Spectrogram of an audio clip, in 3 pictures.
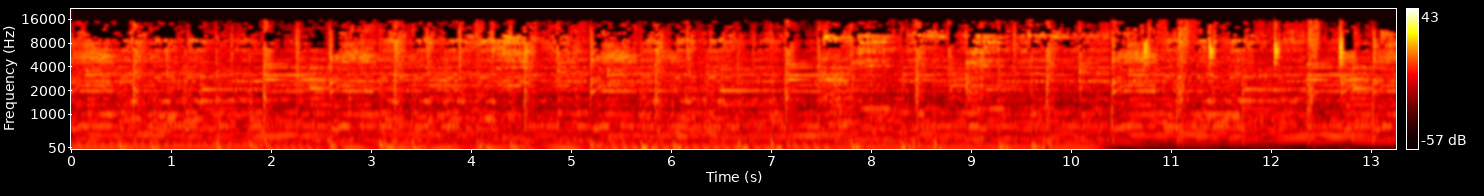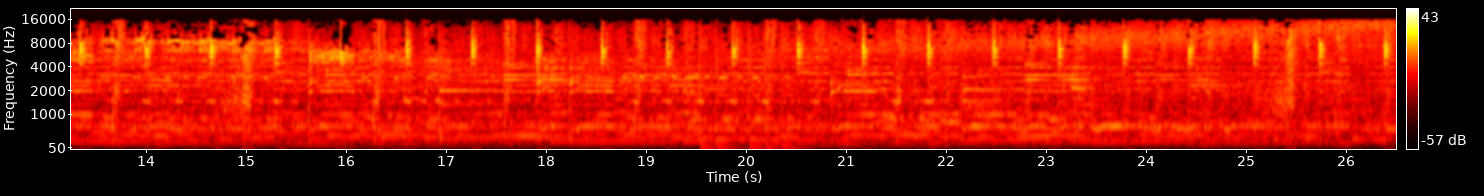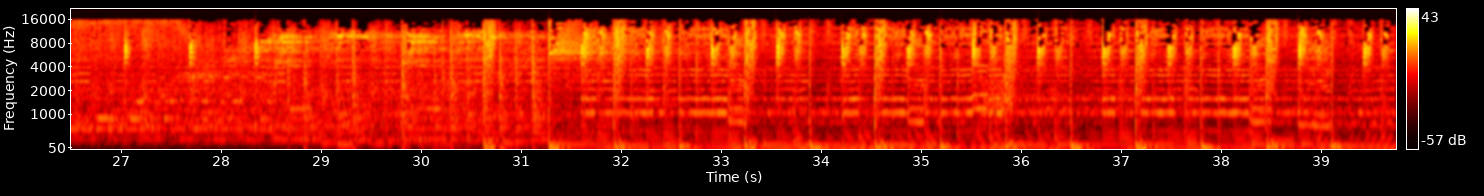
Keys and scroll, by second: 9.0 ctrl+alt+z, 10.4 ctrl+alt+z, 16.8 ctrl+alt+z, 18.5 ctrl+alt+z, 20.2 ctrl+alt+z, 23.7 ctrl+shift+z, 25.8 ctrl+t, 33.3 Return, 35.5 ctrl+t, 36.1 ctrl+-, 39.5 Return.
